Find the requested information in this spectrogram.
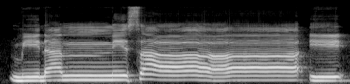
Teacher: নুন নুন জবর নান লাগিয়ে গুন্নাহ করব, কারণ মিমে নুনে তাজদিদ গুন্নাহ করা ওয়াজিব এবং এই সিনের মধ্যে আমরা 4 আলিফ টান দিব।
